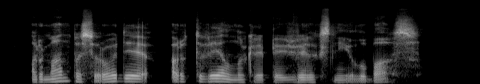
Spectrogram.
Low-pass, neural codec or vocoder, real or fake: 14.4 kHz; codec, 44.1 kHz, 7.8 kbps, DAC; fake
